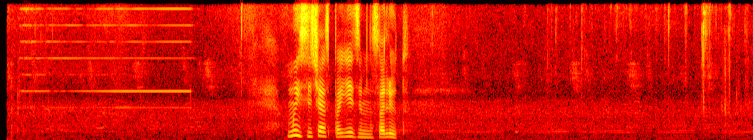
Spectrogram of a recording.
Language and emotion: Russian, positive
